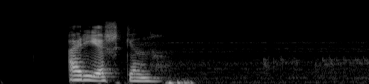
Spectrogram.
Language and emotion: Russian, neutral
